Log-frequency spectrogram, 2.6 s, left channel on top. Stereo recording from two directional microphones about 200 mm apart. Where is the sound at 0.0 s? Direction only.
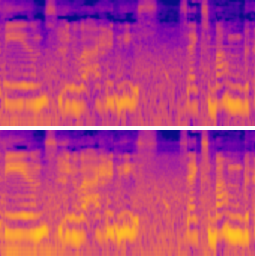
5° right (ahead or behind).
